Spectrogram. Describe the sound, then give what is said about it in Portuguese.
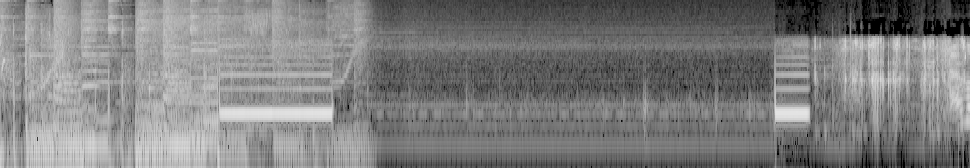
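Telephone tones from a call that kept coming up busy: a steady humming line tone with faint overtones sits between bursts of loud music, with short, higher beeps just before and after it. “eu tava ligando agora só, tava dando ocupado”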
